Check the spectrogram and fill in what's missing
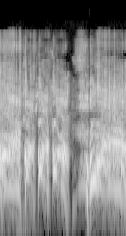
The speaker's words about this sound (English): Sorry. Along with my blacking out, I do go into coughing spells every once in a while.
